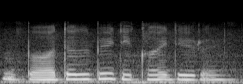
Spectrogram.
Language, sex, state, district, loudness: Hindi, female, Arunachal Pradesh, Lower Dibang Valley, -12 LUFS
